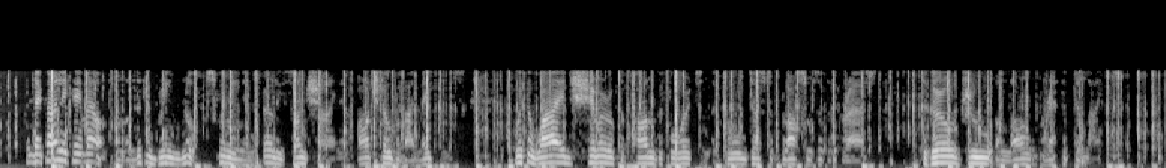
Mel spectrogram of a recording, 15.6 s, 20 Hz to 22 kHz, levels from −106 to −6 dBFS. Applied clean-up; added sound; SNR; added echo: classical method spectral subtraction.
